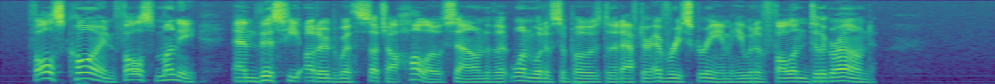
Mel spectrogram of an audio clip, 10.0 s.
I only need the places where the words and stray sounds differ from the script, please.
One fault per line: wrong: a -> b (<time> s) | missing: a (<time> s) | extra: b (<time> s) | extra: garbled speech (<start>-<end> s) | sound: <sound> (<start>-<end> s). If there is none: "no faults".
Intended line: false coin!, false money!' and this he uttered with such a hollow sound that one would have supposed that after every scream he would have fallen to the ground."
no faults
